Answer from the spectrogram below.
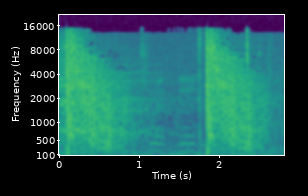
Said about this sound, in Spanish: Terminan llegando con el señor, se escuchan unos disparos en la lejanía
